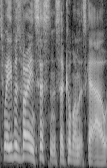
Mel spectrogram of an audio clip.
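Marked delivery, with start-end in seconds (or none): none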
